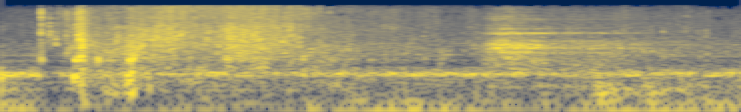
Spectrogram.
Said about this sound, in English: Eventually, with a strange calm, Andy picked up our radio, carried it over to the side of the boat, and dropped it into the water.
